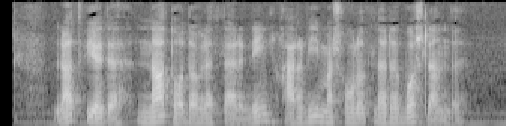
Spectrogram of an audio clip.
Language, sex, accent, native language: Uzbek, male, Farg'ona, Uzbek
